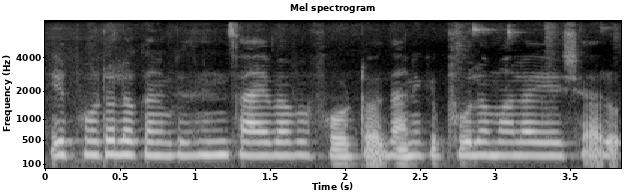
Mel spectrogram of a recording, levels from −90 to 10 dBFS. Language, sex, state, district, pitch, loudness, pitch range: Telugu, female, Andhra Pradesh, Sri Satya Sai, 230 Hz, -15 LUFS, 225-235 Hz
